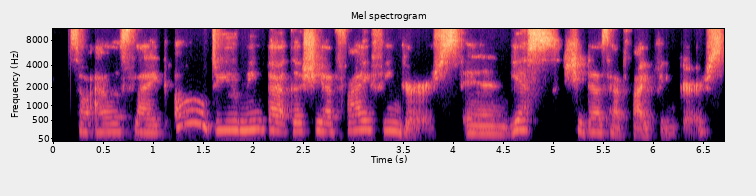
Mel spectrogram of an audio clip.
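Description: A somewhat breathy woman speaks at a fairly slow pace. Her intonation is lively. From Taiwan. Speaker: artist. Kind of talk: casual interview.

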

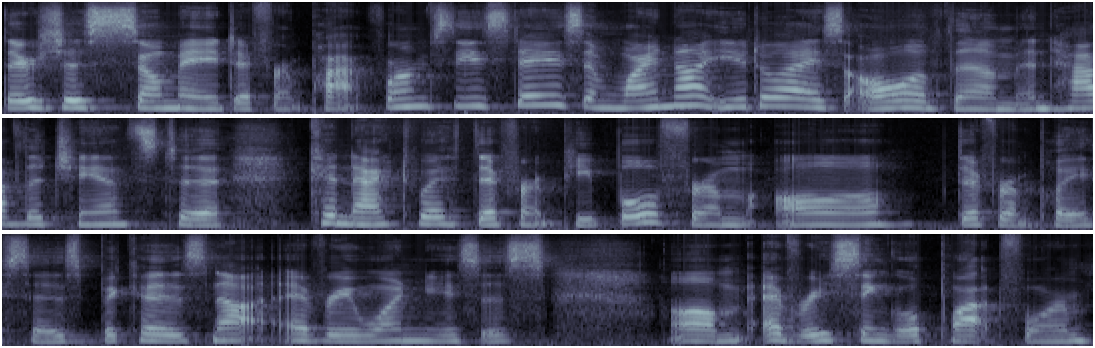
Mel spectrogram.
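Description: In a very clean recording with a silent background, a woman with a normal speaking voice talks at medium pitch and a moderate pace with ordinary pitch variation. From Florida. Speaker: podcast co-host, magazine staff. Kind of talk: casual chat.

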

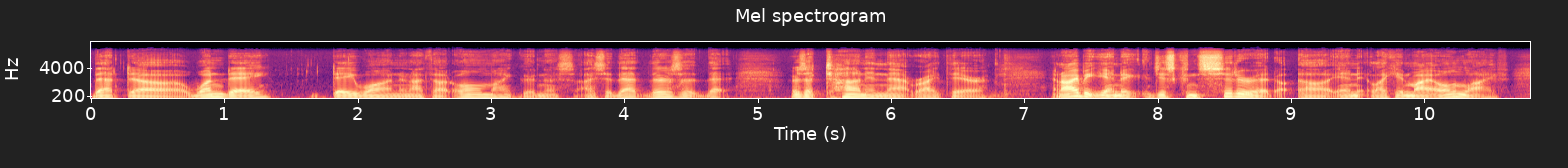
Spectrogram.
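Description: The speaker has a southwestern US accent. The pace is moderate. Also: man, medium pitch for a man, ordinary pitch variation, very clean recording, silent background. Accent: American, southwestern. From Yuma, Arizona, US. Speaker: senior pastor. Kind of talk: casual interview.

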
